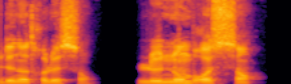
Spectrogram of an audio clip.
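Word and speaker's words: cent: Il ne nous reste plus qu'à découvrir le nombre final de notre leçon, le nombre 100. Le t final est muet. On prononce le son an comme dans maman.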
